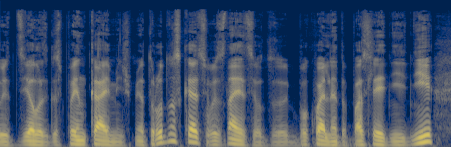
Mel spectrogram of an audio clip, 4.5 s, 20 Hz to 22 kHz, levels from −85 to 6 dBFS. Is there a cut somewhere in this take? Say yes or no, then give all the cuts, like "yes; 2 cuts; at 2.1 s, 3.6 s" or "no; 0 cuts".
yes; 1 cut; at 2.1 s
